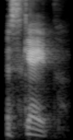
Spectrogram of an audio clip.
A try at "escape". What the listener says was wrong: Yeah, it's not escape. It's escape. Escape. There's no X. It's not escape.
